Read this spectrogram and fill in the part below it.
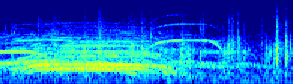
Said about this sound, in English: I heard that cheer. We can do that.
